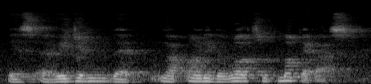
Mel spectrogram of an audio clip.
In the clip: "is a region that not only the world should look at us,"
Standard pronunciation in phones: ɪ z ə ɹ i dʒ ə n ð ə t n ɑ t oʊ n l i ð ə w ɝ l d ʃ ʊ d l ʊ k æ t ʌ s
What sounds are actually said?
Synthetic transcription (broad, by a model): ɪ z ə ɹ i dʒ ə n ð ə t n ɑ t oʊ n l i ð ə w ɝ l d s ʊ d l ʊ k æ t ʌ s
